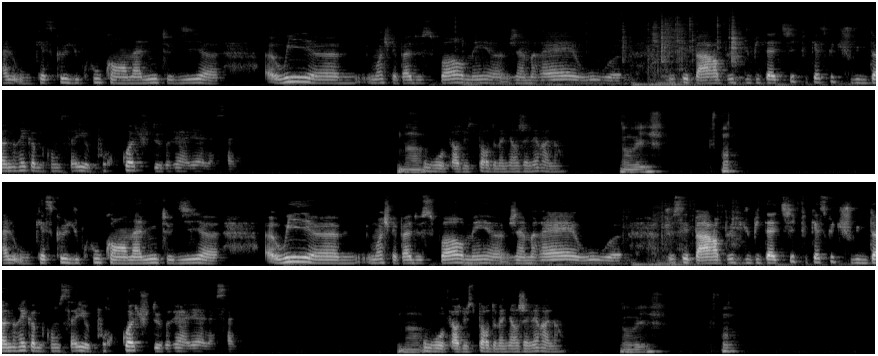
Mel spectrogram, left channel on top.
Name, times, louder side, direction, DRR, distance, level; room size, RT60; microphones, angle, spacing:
voice 1, 0.0-10.9 13.0-14.3, right 6 dB, 55° right, 0.4 m, -28 dB
sound 1, 4.3-9.7, left 3 dB, 50° left, 2.1 m, -49 dB
voice 2, 12.7-13.0 14.9-15.3 15.9-16.0, left 3 dB, 70° left, 1.2 m, -36 dB
10.5 x 5.8 x 2.8 m
head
